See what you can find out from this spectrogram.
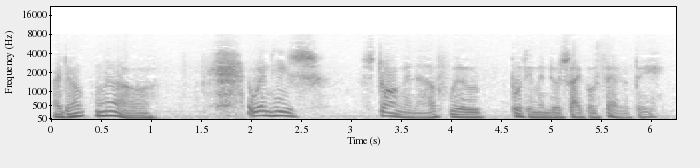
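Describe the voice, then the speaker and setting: An actor playing a grave, troubled doctor in a 1970s radio mystery, speaking in a somber, deliberate way. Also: male voice, low-pitched, slight background noise. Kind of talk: 1970s radio drama acting. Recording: dull lo-fi old radio recording.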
